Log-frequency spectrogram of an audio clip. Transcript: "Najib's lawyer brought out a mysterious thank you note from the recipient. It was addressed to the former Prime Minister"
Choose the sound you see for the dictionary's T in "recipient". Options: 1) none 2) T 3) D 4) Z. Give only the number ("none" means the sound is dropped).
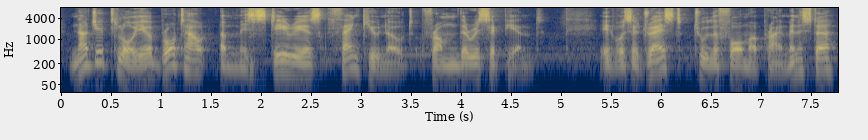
2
